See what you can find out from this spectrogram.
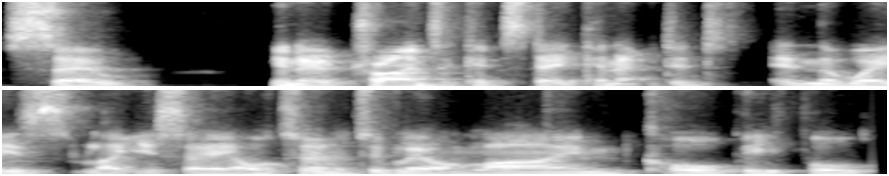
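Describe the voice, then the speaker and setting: A man from Wales hosting a community podcast, asking questions with halting fillers. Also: lowish voice, fairly even intonation, bright, forceful tone. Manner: hesitant, restarts and fillers. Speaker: podcast host. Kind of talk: interview questions.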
